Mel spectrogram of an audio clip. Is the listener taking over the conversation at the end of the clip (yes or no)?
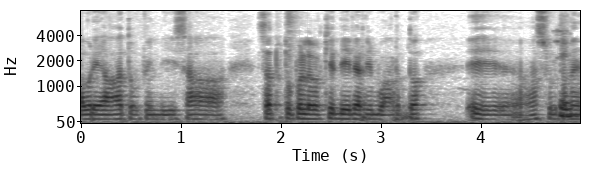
no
